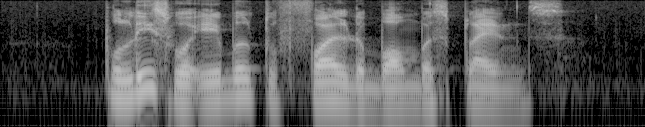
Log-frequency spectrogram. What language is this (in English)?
English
